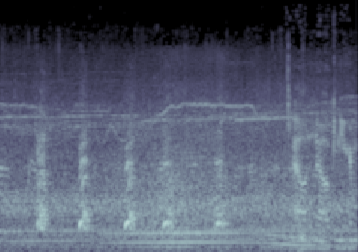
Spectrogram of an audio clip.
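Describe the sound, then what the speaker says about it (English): A real dog barks repeatedly in the background, about six or seven short, faint yaps spaced roughly half a second apart, under racing-game engine drone and a person talking. "can you hear my dog barking in the background?"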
